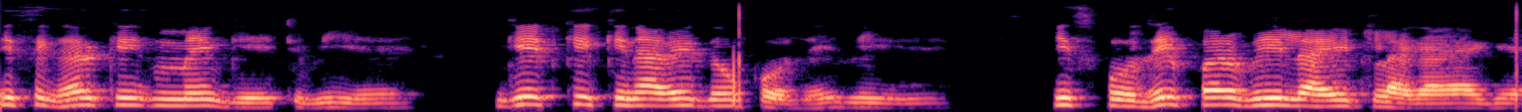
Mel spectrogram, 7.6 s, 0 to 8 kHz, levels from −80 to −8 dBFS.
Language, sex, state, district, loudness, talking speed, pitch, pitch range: Hindi, male, Bihar, Saran, -16 LUFS, 175 wpm, 170 Hz, 125-195 Hz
